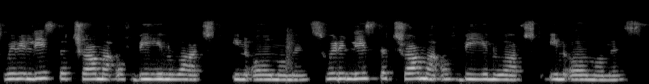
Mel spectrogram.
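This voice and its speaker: Muffled video-call sound; female participant and interpreter from Morocco, Arabic first language, somewhat high voice. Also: a little mellow. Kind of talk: repeating affirmations, casual conversation. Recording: dull lo-fi video call audio.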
